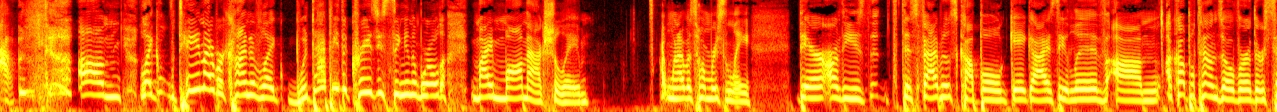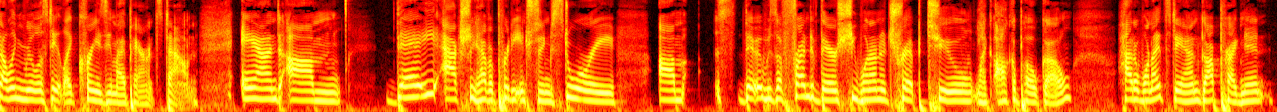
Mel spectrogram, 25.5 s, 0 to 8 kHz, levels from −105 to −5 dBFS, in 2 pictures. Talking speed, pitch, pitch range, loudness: 195 wpm, 235 Hz, 215-275 Hz, -20 LUFS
